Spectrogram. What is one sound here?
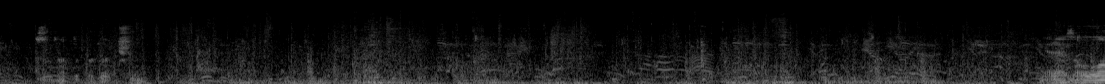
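Weapons clash and clang in a busy battle.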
